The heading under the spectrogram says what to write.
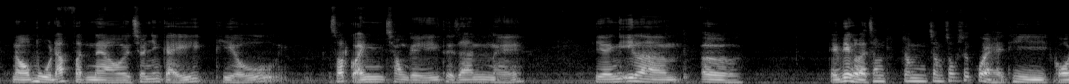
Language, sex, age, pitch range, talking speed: Vietnamese, male, 20-39, 100-120 Hz, 195 wpm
